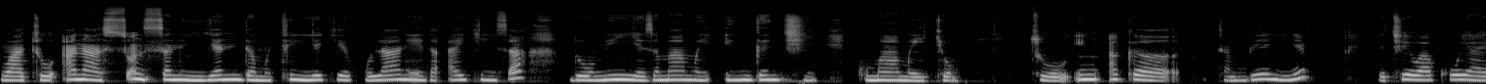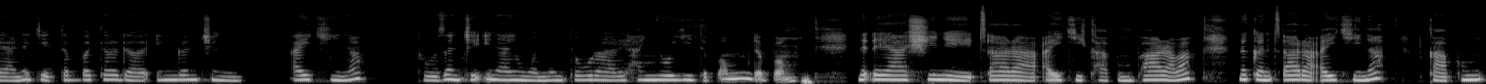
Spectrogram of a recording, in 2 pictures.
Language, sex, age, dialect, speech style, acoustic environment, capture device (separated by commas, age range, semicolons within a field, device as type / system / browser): Hausa, female, 25-34, Nigeria - Kano, focused, silence, mobile / Linux / Chrome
